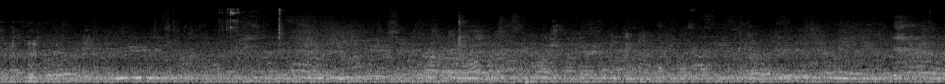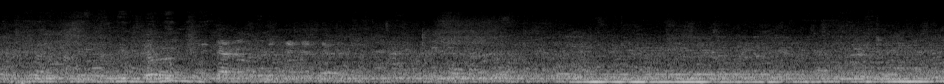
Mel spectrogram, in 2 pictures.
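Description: A large choir sings together in a big echoing hall.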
